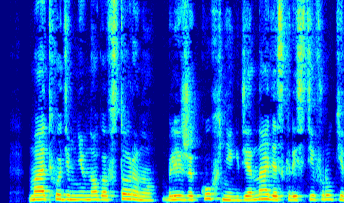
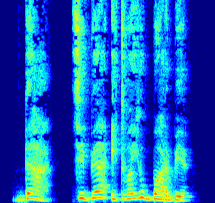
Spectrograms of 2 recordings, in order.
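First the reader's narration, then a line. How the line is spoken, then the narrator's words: Whispered shout. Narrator (Russian): кричит она шепотом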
